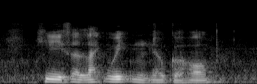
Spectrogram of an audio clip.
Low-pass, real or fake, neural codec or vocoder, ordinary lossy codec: 7.2 kHz; fake; codec, 24 kHz, 0.9 kbps, WavTokenizer, small release; none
